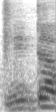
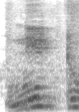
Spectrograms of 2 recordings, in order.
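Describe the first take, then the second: First: The words blend into one reduced word. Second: Both words are said fully and separately.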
